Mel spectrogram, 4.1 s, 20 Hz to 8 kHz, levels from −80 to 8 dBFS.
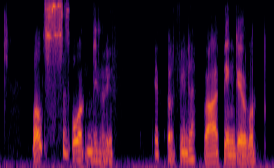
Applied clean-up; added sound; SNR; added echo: neural diffusion model UNIVERSE++.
